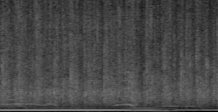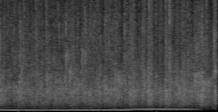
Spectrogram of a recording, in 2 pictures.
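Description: An audience claps in a dense, continuous burst for several seconds in applause for a question about how long they would survive in the forest, loudest at the start, with a steady low tone slowly rising in pitch running underneath the clapping.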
